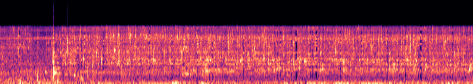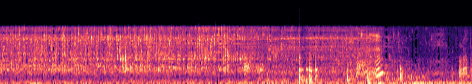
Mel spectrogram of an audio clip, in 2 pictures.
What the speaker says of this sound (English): we're going to fill it up with warm water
